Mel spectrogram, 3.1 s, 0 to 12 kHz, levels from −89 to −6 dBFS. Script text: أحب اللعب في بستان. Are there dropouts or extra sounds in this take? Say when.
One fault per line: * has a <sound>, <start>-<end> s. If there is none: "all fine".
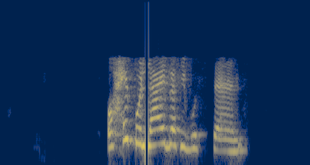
* has a dropout, 1.4-1.5 s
